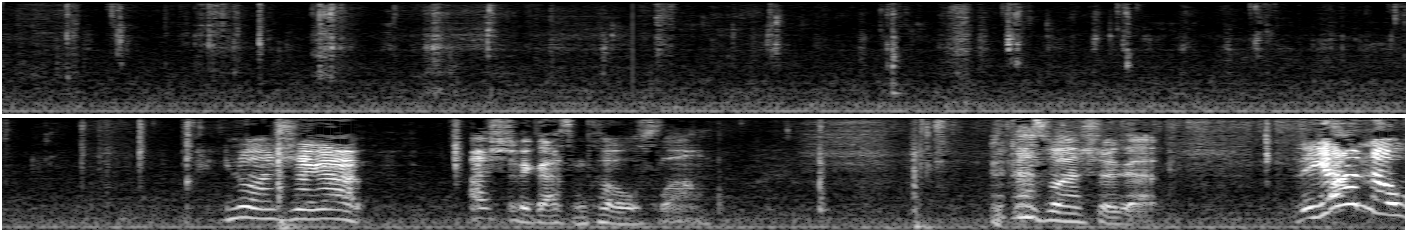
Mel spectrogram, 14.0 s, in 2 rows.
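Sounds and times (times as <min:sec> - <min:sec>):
person chewing crunchy food: 0:00.0 - 0:08.1.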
